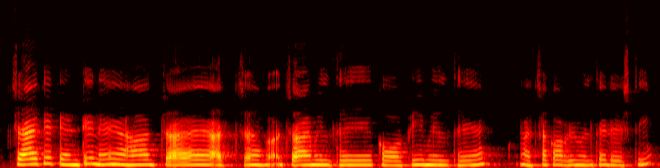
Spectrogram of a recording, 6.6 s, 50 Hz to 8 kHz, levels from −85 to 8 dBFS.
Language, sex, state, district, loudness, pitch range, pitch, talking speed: Chhattisgarhi, female, Chhattisgarh, Raigarh, -25 LUFS, 215-240 Hz, 225 Hz, 145 wpm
